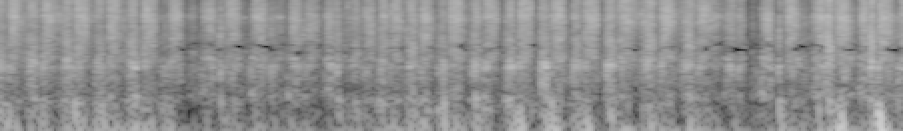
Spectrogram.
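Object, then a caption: Stack of small plastic cases. The bristles of a teal hairbrush, held in the hand, rapidly brush and scratch across a stack of small, translucent, pastel plastic cases that are hollow and appear empty. The result is a dense, continuous, bright scratchy rustle with little low end, pulsing quickly and steadily for the whole clip.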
